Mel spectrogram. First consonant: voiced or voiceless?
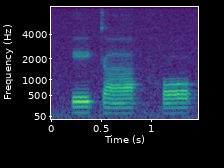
voiceless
